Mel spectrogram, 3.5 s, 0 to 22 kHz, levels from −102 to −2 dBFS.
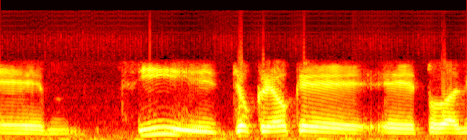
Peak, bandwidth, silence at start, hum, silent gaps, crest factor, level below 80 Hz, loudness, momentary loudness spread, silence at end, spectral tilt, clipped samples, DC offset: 0 dBFS; 7.8 kHz; 0 s; none; none; 12 dB; -40 dBFS; -13 LUFS; 8 LU; 0 s; -7 dB/octave; under 0.1%; under 0.1%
